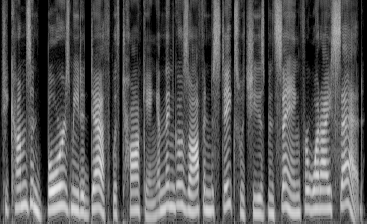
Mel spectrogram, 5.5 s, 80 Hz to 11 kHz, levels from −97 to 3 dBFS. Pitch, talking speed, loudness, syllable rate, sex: 225 Hz, 260 wpm, -18 LUFS, 5.4 syllables/s, female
